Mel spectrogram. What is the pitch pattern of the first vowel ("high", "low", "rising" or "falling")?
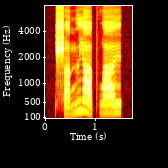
rising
